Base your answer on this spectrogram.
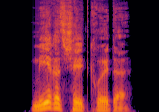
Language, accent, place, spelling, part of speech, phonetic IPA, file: German, Germany, Berlin, Meeresschildkröte, noun, [ˈmeːʁəsˌʃɪltkʁøːtə], De-Meeresschildkröte.ogg
- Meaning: sea turtle (any turtle that inhabits oceans)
